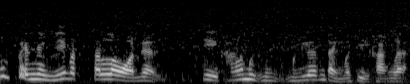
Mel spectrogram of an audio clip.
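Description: Overdone noise removal runs throughout: bands near the noise estimate are cut hard, leaving near-silent, twinkling gaps, even after room noise rises by about 20 dB around 2 s. Speech is cut by the noise suppressor at 0.48–0.70 s (about 7 dB), 1.35–1.61 s (about 11 dB) and 2.56–3.94 s (about 12 dB, affecting roughly 0.7 s), leaving quiet parts swallowed and faint.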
